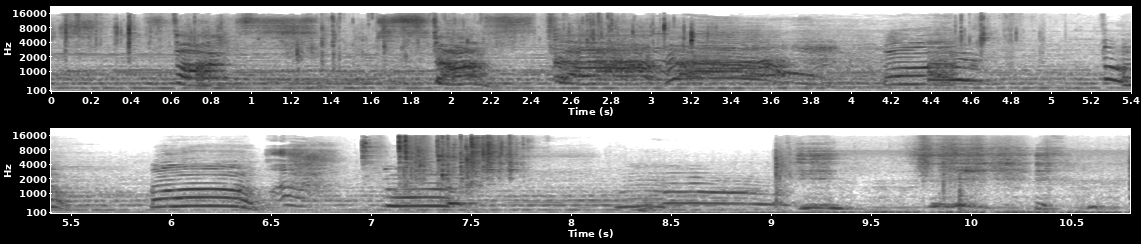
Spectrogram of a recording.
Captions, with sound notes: - Fuck! Stop, stop! (sobbing screams)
